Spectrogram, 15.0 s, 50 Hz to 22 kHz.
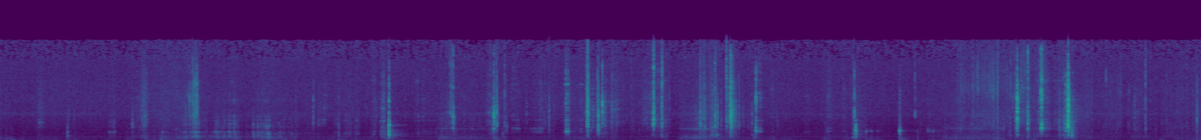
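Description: Light metal clicks and scraping as a distributor is lowered and worked into its seat in a small-block Chevy V8. The clicks are scattered and uneven, with sharper ones about five seconds in and near the end.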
